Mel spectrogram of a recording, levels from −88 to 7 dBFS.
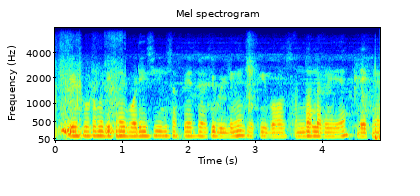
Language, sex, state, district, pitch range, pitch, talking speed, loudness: Hindi, male, Delhi, New Delhi, 110-120 Hz, 115 Hz, 280 wpm, -19 LUFS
